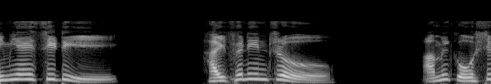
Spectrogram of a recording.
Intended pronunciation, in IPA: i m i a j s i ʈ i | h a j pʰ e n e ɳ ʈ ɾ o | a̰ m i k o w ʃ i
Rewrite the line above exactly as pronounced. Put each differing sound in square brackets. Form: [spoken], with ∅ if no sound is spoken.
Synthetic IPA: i m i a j s i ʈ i | h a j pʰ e n [i] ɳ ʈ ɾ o | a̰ m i k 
